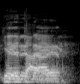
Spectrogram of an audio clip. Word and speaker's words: Yedidiah: How do you say it? Yedidiah? Yedidiah. Awesome.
